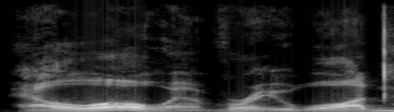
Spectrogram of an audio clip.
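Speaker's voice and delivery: low, measured joke impression; mock-grave self-introduction; Tom Hardy's supposed normal voice. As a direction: put on a deep, odd actor's voice. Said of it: "His normal voice is probably like".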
